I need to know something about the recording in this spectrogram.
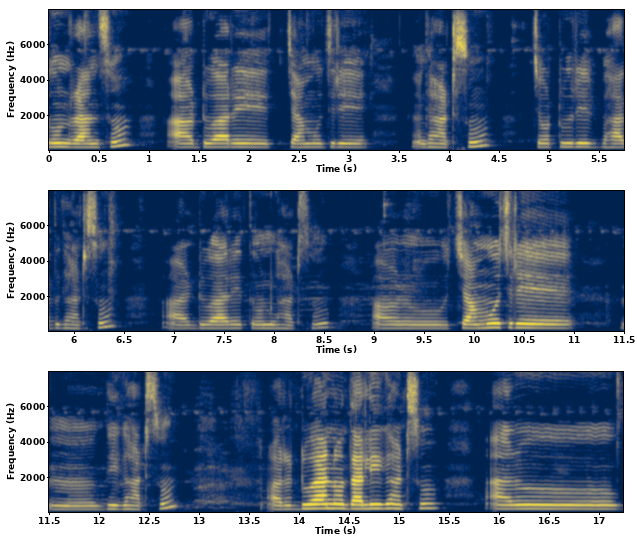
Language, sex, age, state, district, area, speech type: Odia, female, 30-45, Odisha, Bargarh, urban, spontaneous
